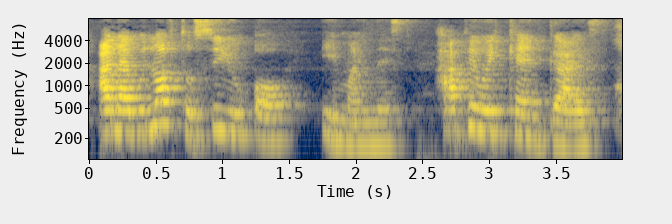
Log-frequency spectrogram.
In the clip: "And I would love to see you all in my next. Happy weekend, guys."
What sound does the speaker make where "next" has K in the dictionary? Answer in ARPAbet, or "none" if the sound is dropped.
none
